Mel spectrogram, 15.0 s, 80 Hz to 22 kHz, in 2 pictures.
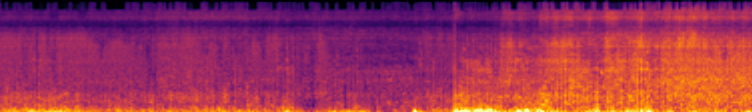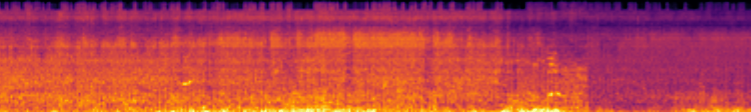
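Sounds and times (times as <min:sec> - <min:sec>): river water rushing: 0:03.8 - 0:14.2.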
